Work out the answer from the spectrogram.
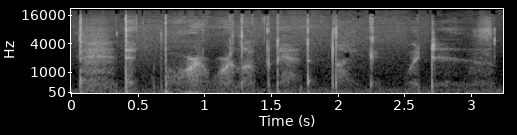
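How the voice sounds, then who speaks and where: A woman speaking in a breathy, hushed whisper as an ASMR host, reading and role-playing in an informal, conversational way. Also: drawn-out words. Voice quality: breathy unvoiced whisper with some crackle.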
